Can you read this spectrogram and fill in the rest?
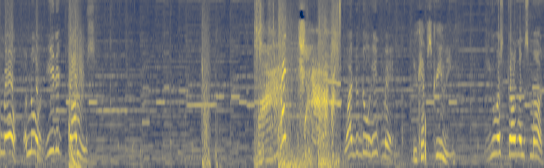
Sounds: Music, Speech

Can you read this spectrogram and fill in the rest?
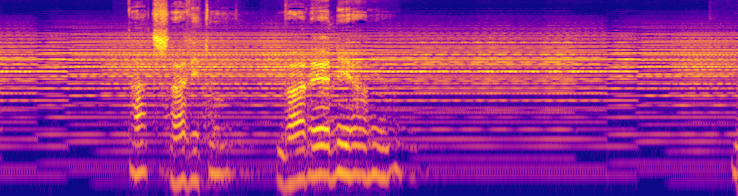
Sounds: Music, Mantra

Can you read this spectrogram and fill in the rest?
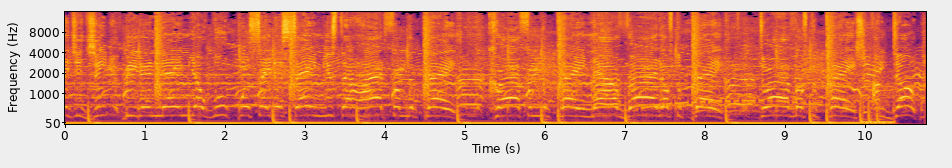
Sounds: Dance music, Music, Pop music

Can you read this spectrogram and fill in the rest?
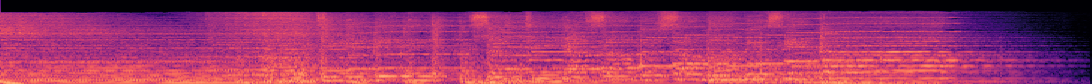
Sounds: Television, Music

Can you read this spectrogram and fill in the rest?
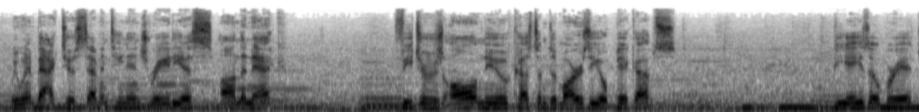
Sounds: Speech, Music

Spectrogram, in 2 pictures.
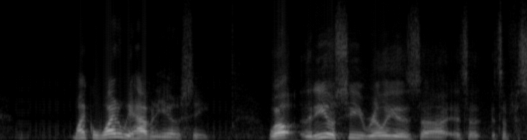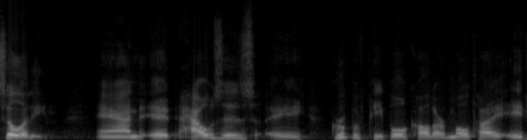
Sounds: Speech

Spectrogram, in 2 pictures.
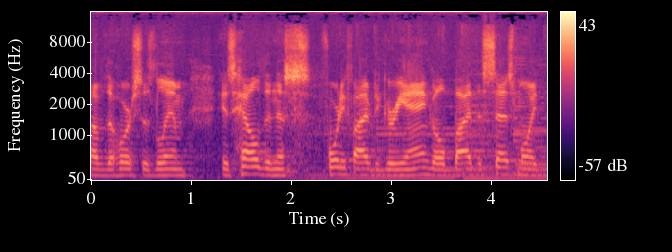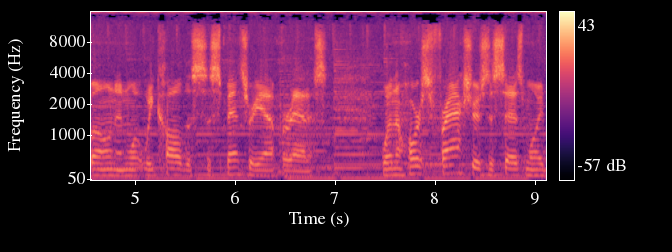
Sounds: Speech, Music

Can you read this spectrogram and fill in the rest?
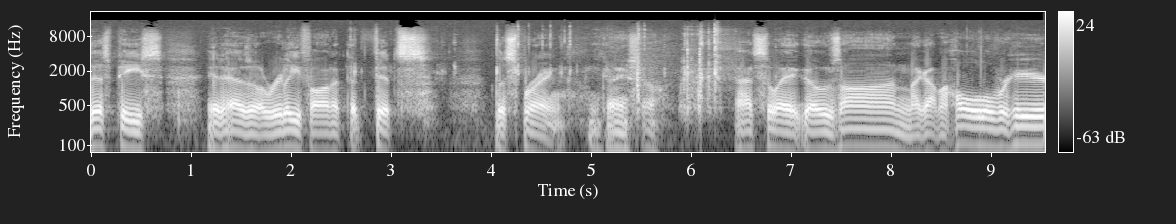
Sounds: Speech

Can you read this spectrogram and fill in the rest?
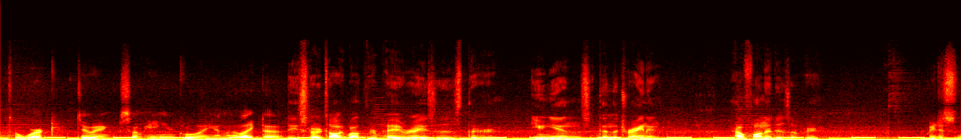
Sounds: Speech, Music

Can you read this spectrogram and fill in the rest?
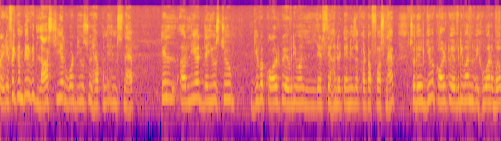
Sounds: Speech

